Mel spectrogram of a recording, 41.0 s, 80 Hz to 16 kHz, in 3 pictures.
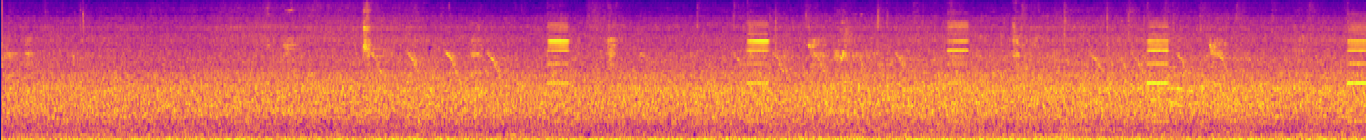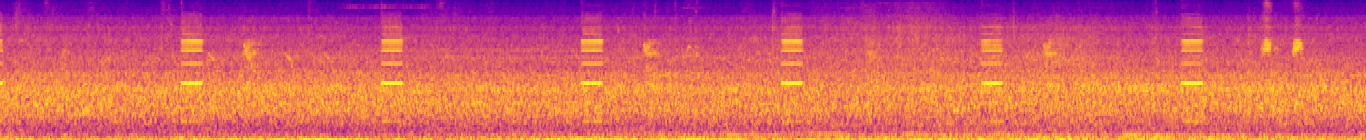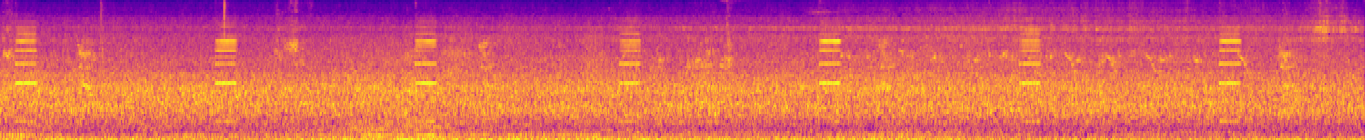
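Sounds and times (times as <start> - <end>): short electronic beeps: 5.5 - 6.2, 7.4 - 12.4, 13.4 - 13.9, 15.4 - 16.2, 17.5 - 17.8, 19.5 - 20.7, 21.4 - 24.6, 25.4 - 26.8, 27.4 - 28.4, 29.5 - 30.5, 31.4 - 32.4, 33.5 - 40.7.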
